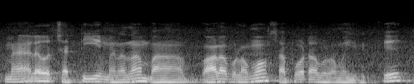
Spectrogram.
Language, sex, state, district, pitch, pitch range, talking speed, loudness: Tamil, male, Tamil Nadu, Kanyakumari, 110 Hz, 105-130 Hz, 130 wpm, -16 LUFS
